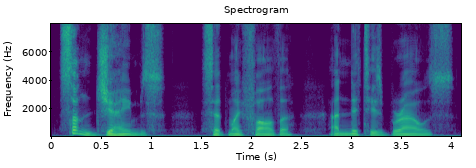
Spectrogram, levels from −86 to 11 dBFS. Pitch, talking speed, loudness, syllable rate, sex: 95 Hz, 130 wpm, -22 LUFS, 3.4 syllables/s, male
